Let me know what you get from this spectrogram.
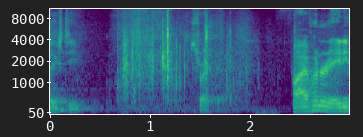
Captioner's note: paper crackling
